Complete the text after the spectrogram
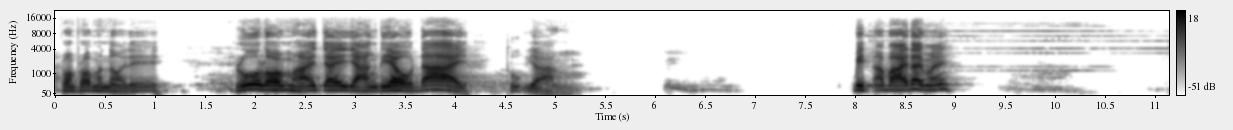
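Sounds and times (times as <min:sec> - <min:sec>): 
speech: 0:00.0 - 0:01.2, 0:01.8 - 0:05.2, 0:08.0 - 0:09.1
timer alarm ringing: 0:08.0 - 0:11.1.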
